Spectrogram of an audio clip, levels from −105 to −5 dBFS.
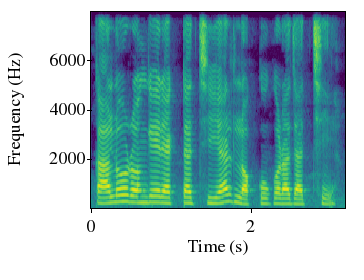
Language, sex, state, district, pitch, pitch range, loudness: Bengali, female, West Bengal, Alipurduar, 230 Hz, 200-245 Hz, -15 LUFS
